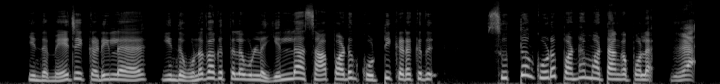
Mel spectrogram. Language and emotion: Tamil, disgusted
